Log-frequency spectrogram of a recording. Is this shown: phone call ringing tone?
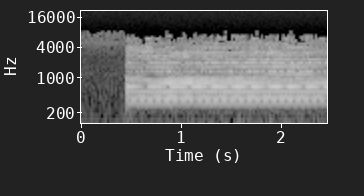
no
